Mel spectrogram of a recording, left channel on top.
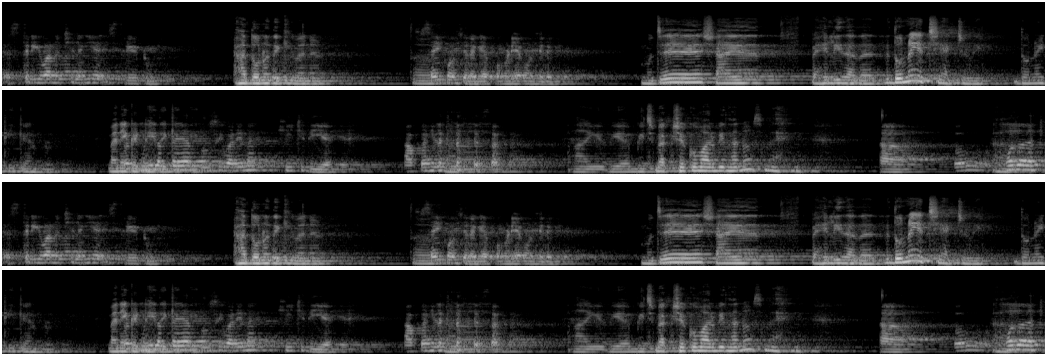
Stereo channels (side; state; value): both; identical; correlation 1.00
